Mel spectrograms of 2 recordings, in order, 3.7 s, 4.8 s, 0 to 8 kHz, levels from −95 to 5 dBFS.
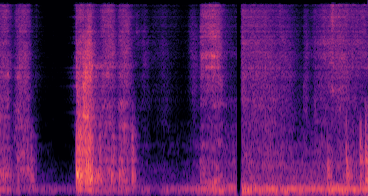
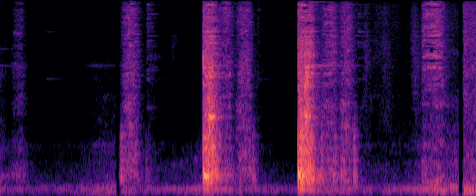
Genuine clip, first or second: second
